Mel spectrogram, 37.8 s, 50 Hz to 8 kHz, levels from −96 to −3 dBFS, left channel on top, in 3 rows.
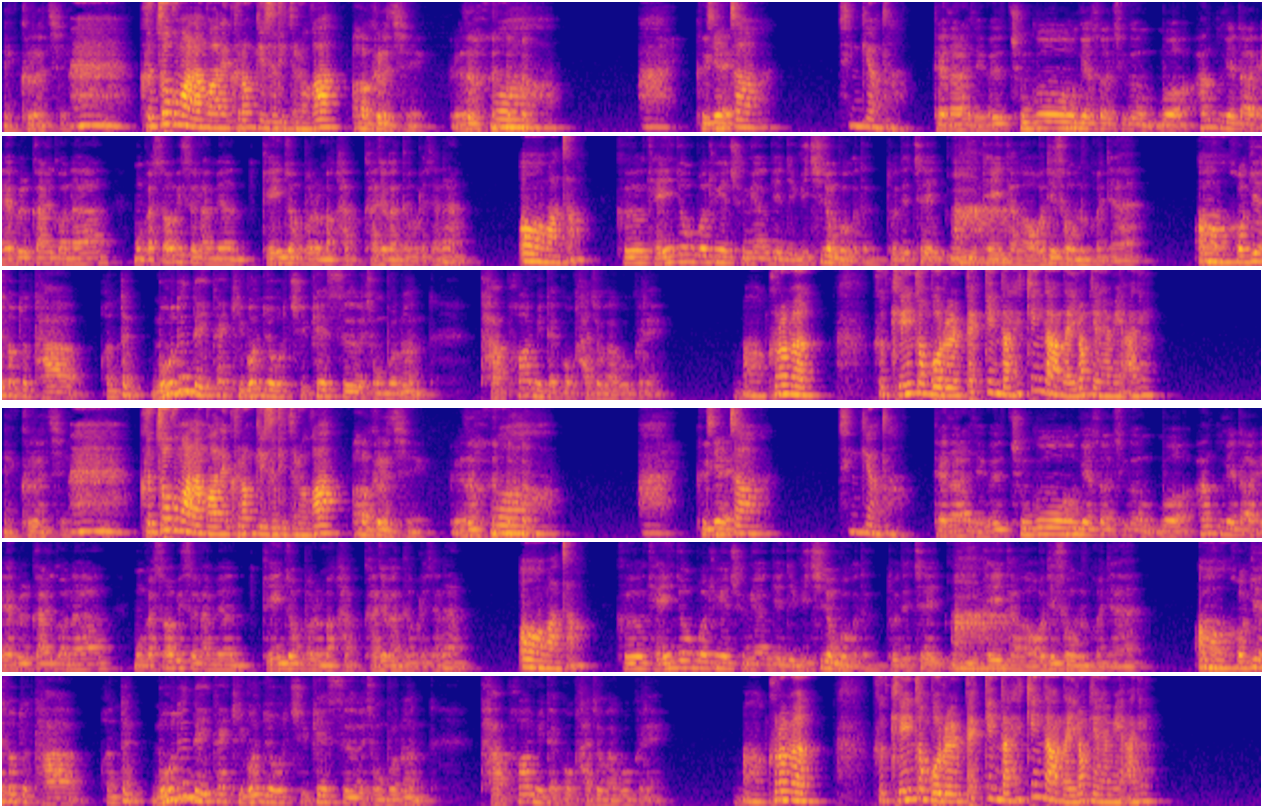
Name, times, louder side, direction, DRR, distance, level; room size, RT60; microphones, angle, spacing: voice 1, 0.0-0.7 3.5-5.3 6.5-6.7 6.9-7.3 9.3-13.6 13.9-17.2 18.7-24.0 24.6-29.4 30.0-31.8 32.5-32.7, left 1 dB, 20° left, 0.4 m, -30 dB
voice 2, 0.7-3.3 4.9-5.5 6.3-6.7 7.1-7.6 8.4-9.0 10.6-10.8 17.8-18.4 22.1-22.7 24.5-25.0 32.6-36.6, left 1 dB, 25° right, 0.8 m, -25 dB
2.3 x 2.1 x 3.1 m
head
